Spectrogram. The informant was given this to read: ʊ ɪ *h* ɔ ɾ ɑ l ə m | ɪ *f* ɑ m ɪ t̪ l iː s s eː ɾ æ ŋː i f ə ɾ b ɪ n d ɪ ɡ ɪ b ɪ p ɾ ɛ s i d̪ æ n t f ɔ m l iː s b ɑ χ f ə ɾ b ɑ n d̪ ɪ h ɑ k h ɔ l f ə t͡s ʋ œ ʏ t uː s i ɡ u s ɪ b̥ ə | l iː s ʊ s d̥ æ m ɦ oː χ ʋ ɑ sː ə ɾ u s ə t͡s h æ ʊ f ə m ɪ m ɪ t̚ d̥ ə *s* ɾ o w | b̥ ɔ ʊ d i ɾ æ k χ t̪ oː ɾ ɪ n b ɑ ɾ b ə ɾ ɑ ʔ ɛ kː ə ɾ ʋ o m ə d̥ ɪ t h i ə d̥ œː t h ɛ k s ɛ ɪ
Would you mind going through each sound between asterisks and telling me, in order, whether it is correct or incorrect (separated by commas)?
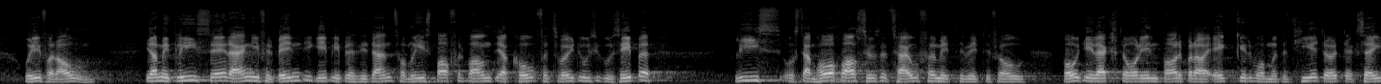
incorrect, incorrect, incorrect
